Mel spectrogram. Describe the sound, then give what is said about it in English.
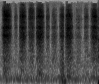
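A voice imitates a group of men sniffing the air around someone at an airport baggage claim: a quick series of short, breathy inhalations in a steady rhythm, fairly quiet, with no talking. “They all began to sniff the air around Kyle.”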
